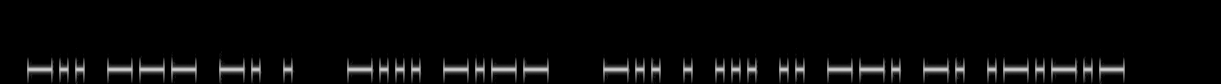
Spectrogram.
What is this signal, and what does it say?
Morse code, heard as a keyed tone, about 16 wpm, 700 Hz. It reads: DONE BY DESIGN.
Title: Sentences from Top 1000 Words - Review Part 5 - 15wpm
